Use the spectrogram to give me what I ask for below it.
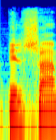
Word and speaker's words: Пельш: В 96 году э, Пельша, ну так, наверное, его правильно э, именовать, с ударением на последний э, слог, дебютирует в мюзик мюзикле, сыграв роль Пикассо э, в «Жизнь в голубом» Роберта Осейна.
